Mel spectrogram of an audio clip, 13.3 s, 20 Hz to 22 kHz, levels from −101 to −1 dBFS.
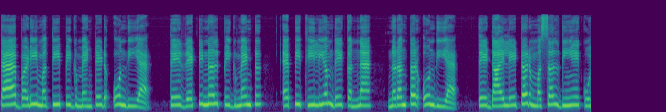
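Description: Throughout the speech, the sound is swirly, smeared and hollow, with blurred consonant onsets and nothing above 12.6 kHz. This points to generation loss, most likely from around seven successive passes through a lossy codec such as MP2 at 128 kbit/s, each requantising on a shifted frame grid.

At 11.81 s, the audio stops abruptly mid-sound and falls straight to digital silence with no natural decay. This is a cut-off end: the final buffers were never written or played out, so the remaining sound simply vanishes.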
